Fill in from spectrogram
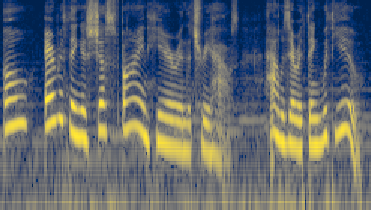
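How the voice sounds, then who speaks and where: A woman voicing a gentle, wise mother bear in a storybook, tender and measured. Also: on the high side, lively intonation, faint music behind, close to an everyday voice. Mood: reassuring.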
